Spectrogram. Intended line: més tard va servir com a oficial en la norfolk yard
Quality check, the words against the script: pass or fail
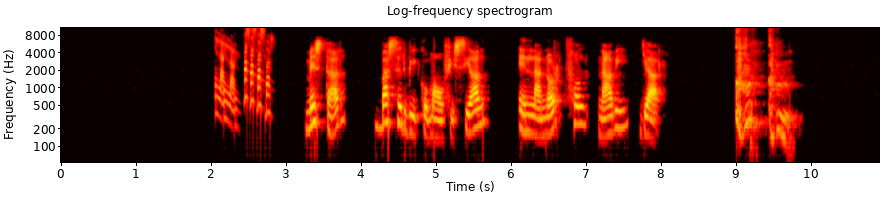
fail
